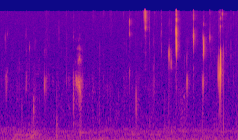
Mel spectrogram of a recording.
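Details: Wet, clicky chewing from Aliska the cat eating Friskies beef wet food indoors. Crisp bite snaps quicken and grow louder toward the end over a steady low hum, with no voices.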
